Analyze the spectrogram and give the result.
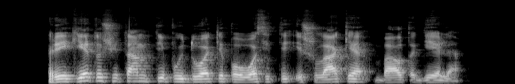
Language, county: Lithuanian, Klaipėda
